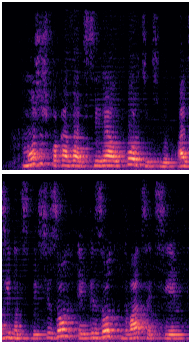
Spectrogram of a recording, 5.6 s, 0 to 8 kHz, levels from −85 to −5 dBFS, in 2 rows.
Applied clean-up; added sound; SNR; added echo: neural separator model SepFormer DNS4.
